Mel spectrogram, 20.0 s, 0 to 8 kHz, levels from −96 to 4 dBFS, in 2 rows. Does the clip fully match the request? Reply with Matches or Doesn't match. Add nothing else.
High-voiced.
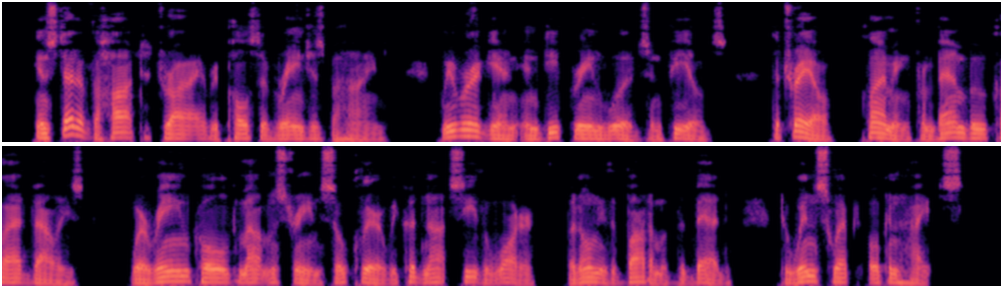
Doesn't match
